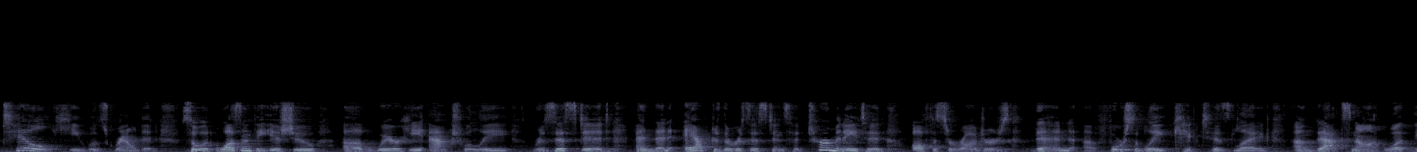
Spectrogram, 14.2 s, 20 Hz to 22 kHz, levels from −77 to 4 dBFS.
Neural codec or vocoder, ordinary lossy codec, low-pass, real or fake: vocoder, 24 kHz, 100 mel bands, Vocos; AAC, 48 kbps; 7.2 kHz; fake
